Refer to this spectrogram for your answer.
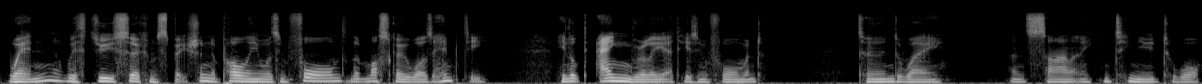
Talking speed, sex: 135 wpm, male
